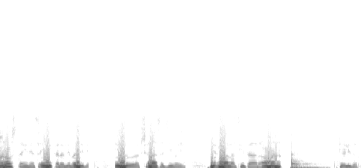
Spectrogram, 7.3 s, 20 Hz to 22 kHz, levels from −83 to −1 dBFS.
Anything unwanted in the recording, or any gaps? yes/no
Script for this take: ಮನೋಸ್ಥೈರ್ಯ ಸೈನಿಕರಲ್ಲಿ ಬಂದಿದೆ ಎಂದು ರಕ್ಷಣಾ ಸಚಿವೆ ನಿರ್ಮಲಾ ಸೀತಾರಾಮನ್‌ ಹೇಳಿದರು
yes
